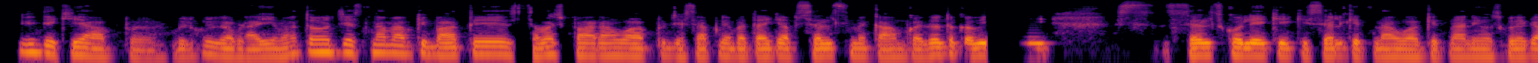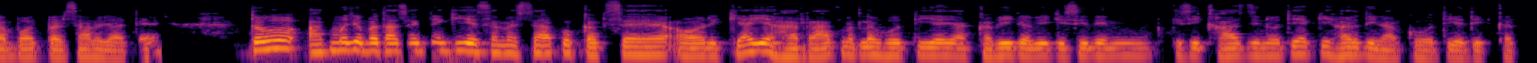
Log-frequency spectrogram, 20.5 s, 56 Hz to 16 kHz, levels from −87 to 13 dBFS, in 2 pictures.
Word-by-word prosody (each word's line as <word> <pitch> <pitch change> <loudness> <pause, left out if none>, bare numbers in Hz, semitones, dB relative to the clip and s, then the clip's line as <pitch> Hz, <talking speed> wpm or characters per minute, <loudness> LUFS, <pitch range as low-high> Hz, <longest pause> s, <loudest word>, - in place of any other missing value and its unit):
जी, 155 - 0
देखिए 125 -4 0
आप 105 -2 -3 0.3
बिल्कुल 105 +4 -5
घबराइए 100 +1 -2
मत 130 +8 -4
और 155 0 +3
जितना 145 0 -3
मैं 140 - -1
आपकी 135 0 -4
बातें 120 +1 +1
समझ 115 +1 -3
पा 115 -1 +1
रहा 110 0 -1
हूँ, 115 0 -1
आप 110 +1 -4
जैसे 105 -2 -5
आपने 110 +1 -3
बताया 105 0 0
कि 115 - 0
आप 105 - 0
सेल्स 110 0 -1
में 110 -1 -2
काम 100 0 -2
कर 100 0 -1
रहे 115 - +2
हो, 115 - +2
तो - - -2
कभी 340 - +4 0.3
भी 330 0 +1 0.5
स - - -15 0.2
स - - -20
सेल्स 115 +1 +4
को 115 - +4
लेके 110 0 +4
कि 110 - -7
सेल 105 +1 -1
कितना 105 -1 -3
हुआ, 105 -1 0
कितना 100 +1 -5
नहीं 105 0 -4
हुआ - - -2
उसको 100 0 -4
लेके 105 +1 -1
आप 100 - +1
बहुत 105 +1 -2
परेशान 100 +1 -3
हो 100 - -2
जाते 90 -2 -4
हैं। - - -10 0.6
तो 185 +2 +9 0.3
आप 150 +2 0
मुझे 180 +1 +6
बता 170 -1 +5
सकते 170 +2 -1
हैं 170 - 0
कि 175 - 0
ये 170 -2 +10
समस्या 140 -3 -3
आपको 140 +2 0
कब 115 -3 -1
से 125 - +2
है? 125 0 +1
और 110 -1 0
क्या 140 - 0
ये 165 +1 +9
हर 105 0 -1
रात 115 +2 -1
मतलब 120 0 0
होती 115 +1 -1
है 115 -1 +4
या 110 - 0
कभी-कभी 110 +1 +3
किसी 110 0 -2
दिन, 110 0 -3 0.2
किसी 110 0 -3
खास 110 +1 -2
दिन 115 0 -4
होती 115 +3 -3
है 125 - -1
कि 130 - -6
हर 115 +1 +1
दिन 110 -4 -2
आपको 90 +1 -8
होती 90 +1 -6
है 90 - 0
दिक्कत? - - -8
110 Hz, 255 wpm, -22 LUFS, 105-125 Hz, 0.6 s, ये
